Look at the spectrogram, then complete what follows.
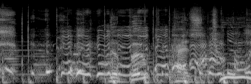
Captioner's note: snorting; kids giggling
